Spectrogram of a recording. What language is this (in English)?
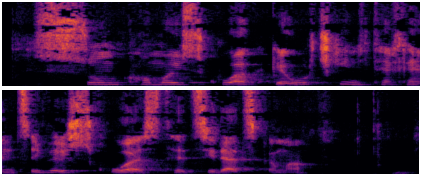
Mingrelian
